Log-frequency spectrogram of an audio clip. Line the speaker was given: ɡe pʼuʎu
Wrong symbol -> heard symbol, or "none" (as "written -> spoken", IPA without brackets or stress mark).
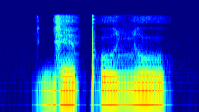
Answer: none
